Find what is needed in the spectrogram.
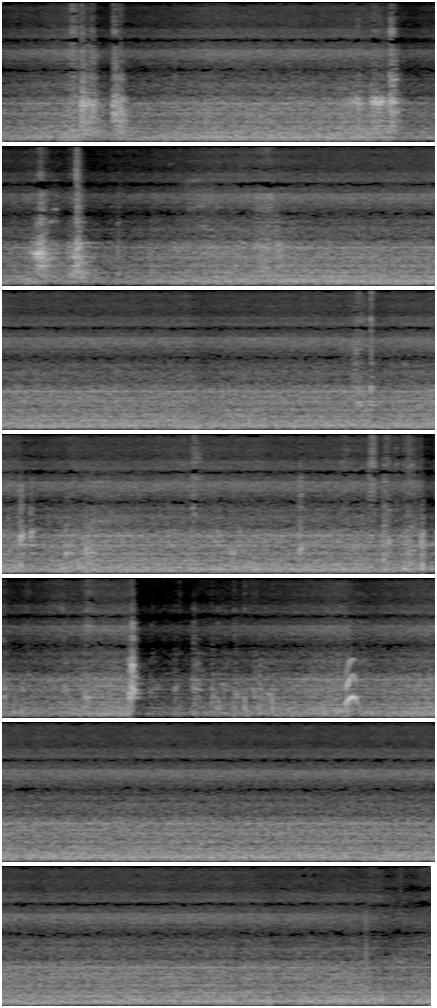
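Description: Steady hum of rooftop air-conditioning machinery, broken by a few short metal knocks and squeaks from hand work on an opened package unit. The loudest come about five seconds in and about twenty-one seconds in.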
